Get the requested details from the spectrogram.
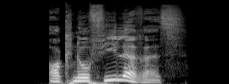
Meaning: strong/mixed nominative/accusative neuter singular comparative degree of oknophil
- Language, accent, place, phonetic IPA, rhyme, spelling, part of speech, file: German, Germany, Berlin, [ɔknoˈfiːləʁəs], -iːləʁəs, oknophileres, adjective, De-oknophileres.ogg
